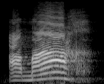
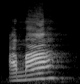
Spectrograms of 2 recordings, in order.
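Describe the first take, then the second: First: The final r is pronounced. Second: The final r is left off. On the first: "Em vez de" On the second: "Nós tendemos a omitir o R também quando usamos verbos no infinitivo"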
